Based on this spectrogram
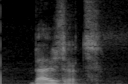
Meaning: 1. common buzzard (Buteo buteo) 2. A buzzard, any bird of prey of the genus Buteo
- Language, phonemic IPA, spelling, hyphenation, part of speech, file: Dutch, /ˈbœy̯.zərt/, buizerd, bui‧zerd, noun, Nl-buizerd.ogg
